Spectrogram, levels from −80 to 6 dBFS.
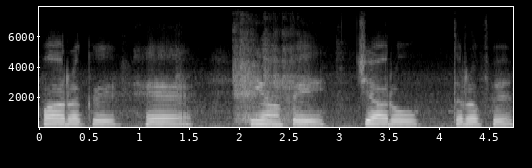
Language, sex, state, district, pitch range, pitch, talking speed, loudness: Hindi, female, Haryana, Rohtak, 210-220 Hz, 215 Hz, 75 wpm, -17 LUFS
